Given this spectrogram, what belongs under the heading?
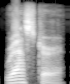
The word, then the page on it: raster: American English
